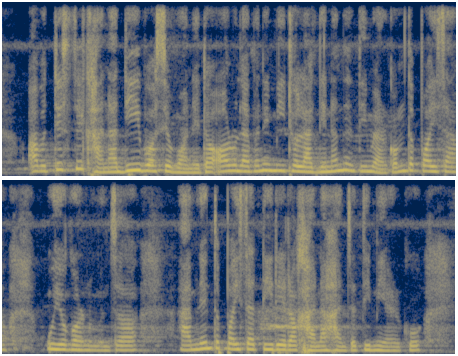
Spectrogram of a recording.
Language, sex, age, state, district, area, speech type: Nepali, female, 18-30, West Bengal, Kalimpong, rural, spontaneous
